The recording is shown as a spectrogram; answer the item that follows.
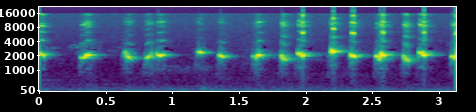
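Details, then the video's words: Yellow-vented bulbul in a long trill (ropel) used as a training master: clear whistled notes, some slurred downward, quickening and growing louder toward the end of the short passage. "SUARA TRUCUK ROPEL PANJANG"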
